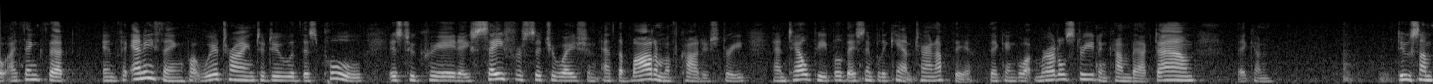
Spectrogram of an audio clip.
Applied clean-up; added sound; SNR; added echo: none; none; none; none.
